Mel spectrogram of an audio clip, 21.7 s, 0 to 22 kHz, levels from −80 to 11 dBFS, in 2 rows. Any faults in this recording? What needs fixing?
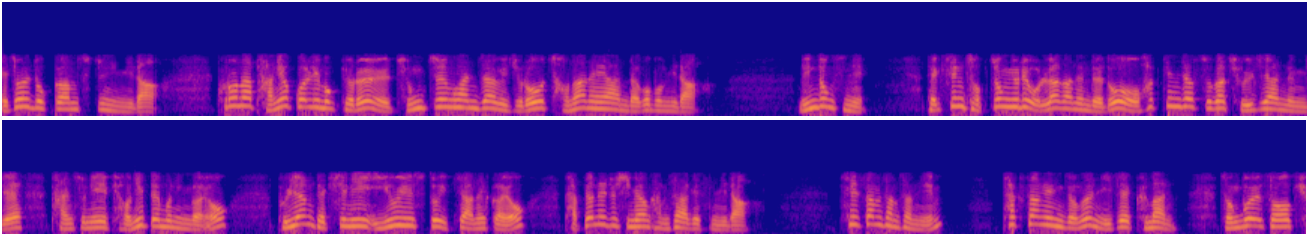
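Throughout the speech, GSM full-rate codec damage: a buzzy, gravelly texture from pulse-driven vocal-tract modelling, consistent with 13 kbps, band-limited to 150 Hz–3.6 kHz. Prevent it by capturing from a wideband source instead of a GSM phone path.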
